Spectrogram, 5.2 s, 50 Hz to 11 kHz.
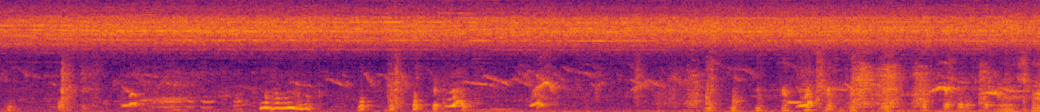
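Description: A flock of about 22 young ducklings, some already grown larger, peep and chirp busily at close range in a constant, overlapping chatter, with a steady high whine behind them.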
